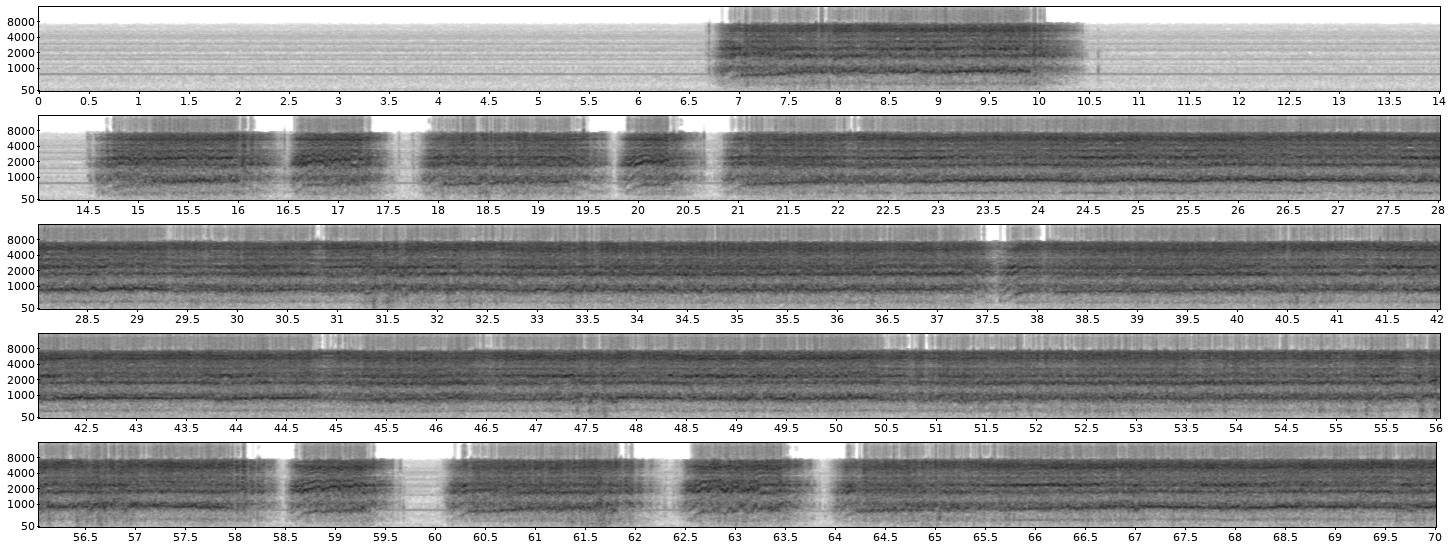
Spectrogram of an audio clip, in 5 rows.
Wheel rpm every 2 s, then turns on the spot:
0, 0, 0, 100, 210, 20, 0, 110, 100, 130, 110, 220, 230, 230, 220, 220, 220, 210, 180, 200, 220, 230, 220, 220, 220, 220, 230, 230, 230, 90, 150, 110, 180, 220, 230.
none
